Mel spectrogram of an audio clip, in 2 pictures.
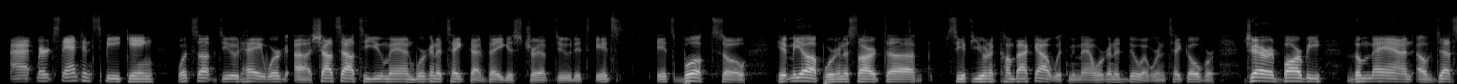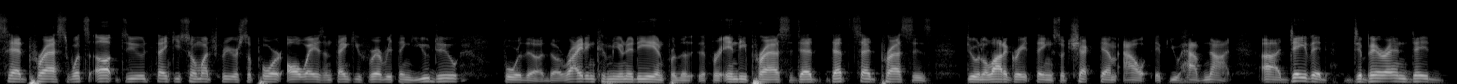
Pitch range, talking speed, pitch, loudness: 120-140 Hz, 235 wpm, 130 Hz, -28 LUFS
